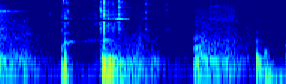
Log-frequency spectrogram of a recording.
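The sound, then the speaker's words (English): A drink is poured from a freshly opened bottle into a glass: a couple of bright glassy clinks, then a short splashy burst of liquid and a final tap, with no voices. “What do you say we just crack it open, pour it out, give it a whirl?”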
